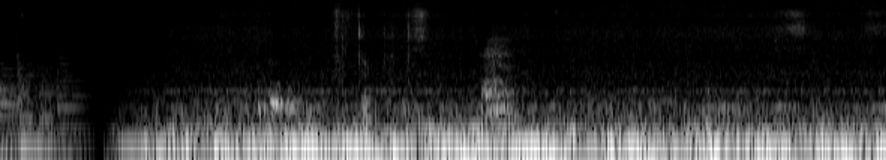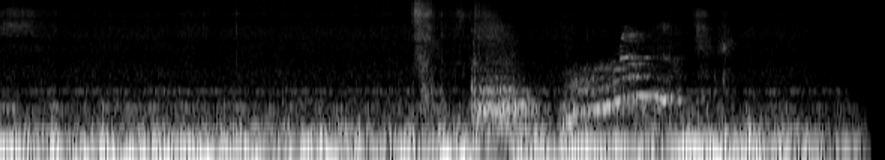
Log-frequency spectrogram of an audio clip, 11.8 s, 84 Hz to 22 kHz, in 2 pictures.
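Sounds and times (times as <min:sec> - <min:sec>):
steady low engine-like rumble: 0:00.8 - 0:11.7
cat meowing and yowling after a bath: 0:09.1 - 0:10.8.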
